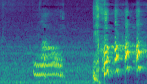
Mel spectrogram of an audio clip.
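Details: Domestic cat heard at home: a faint, short tonal mew, then a noisy burst followed by several quick, strained harmonic meow notes, with a person's voice nearby.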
